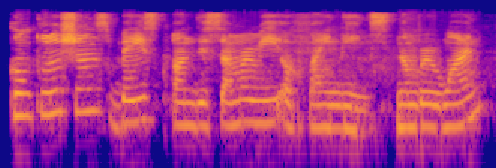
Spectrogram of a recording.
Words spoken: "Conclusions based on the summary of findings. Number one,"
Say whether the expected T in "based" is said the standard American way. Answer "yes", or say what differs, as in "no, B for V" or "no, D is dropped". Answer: yes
